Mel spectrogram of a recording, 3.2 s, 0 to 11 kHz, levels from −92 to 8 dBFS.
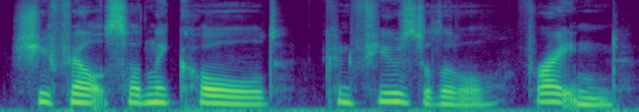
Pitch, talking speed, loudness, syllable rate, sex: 180 Hz, 150 wpm, -18 LUFS, 5.3 syllables/s, female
